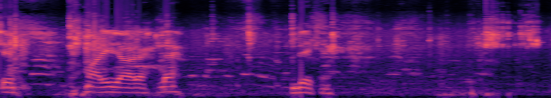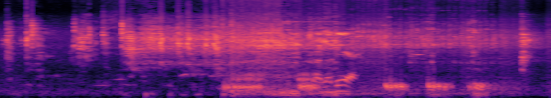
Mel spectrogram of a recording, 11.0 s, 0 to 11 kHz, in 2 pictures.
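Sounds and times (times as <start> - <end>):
voices: 0.0 - 11.0
motorcycle engine kick-started: 6.7 - 11.0.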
